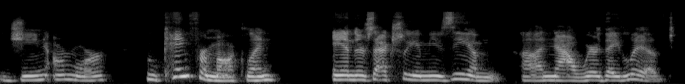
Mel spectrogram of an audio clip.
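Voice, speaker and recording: A middle-aged woman hosting a needlework video, showing items in a casual, hesitant way with many fillers. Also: medium pitch. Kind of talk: casual show-and-tell.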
